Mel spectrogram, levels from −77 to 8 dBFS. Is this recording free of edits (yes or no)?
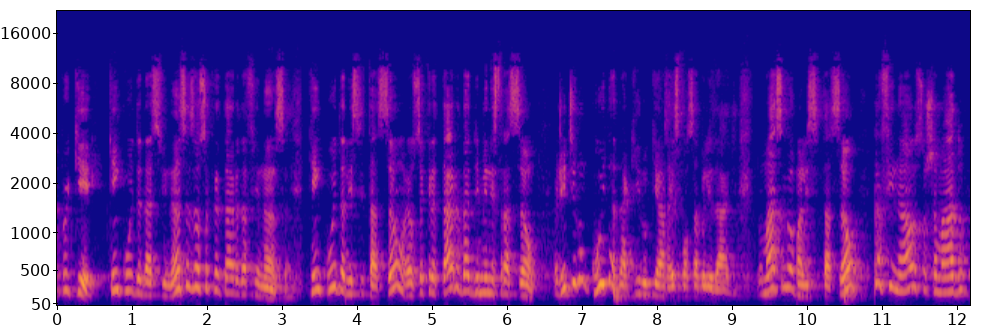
no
